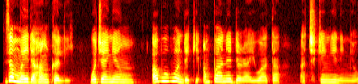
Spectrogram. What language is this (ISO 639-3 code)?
hau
